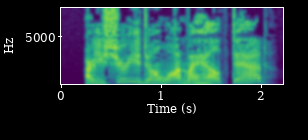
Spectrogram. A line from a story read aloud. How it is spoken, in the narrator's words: Lori called out to the kitchen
